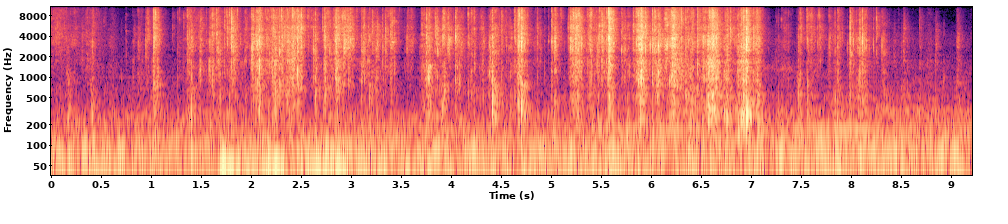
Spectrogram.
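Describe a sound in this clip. A foil card pack crinkles and tears as it is opened.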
